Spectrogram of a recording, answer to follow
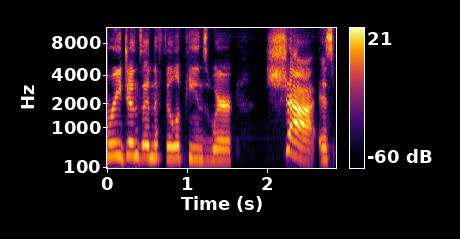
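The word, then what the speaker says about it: siya: But the s i y combination that makes a sh sound. So, sha sha.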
